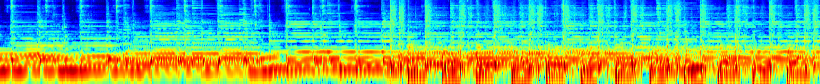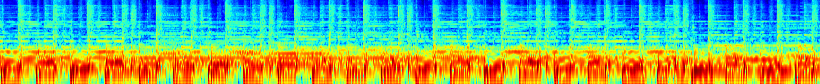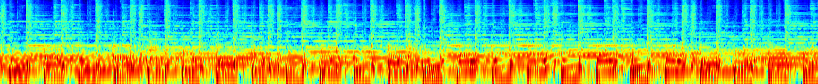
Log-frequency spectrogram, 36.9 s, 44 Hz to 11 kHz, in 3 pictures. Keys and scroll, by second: 5.6 ctrl+z, 14.5 ctrl+t, 17.1 Return, 22.8 ctrl+=.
